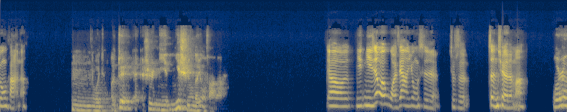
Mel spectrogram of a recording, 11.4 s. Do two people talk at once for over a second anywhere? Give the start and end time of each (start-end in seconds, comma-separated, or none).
none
